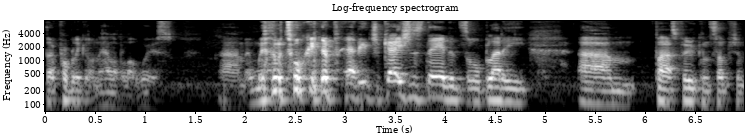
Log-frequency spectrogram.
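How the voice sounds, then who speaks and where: A man with a New Zealand accent speaks at a medium pitch with a bright, sharp tone, his pitch swinging very widely and his loudness rising and falling sharply. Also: fairly quick pace. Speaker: video reactor. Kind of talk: reaction commentary. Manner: halting.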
